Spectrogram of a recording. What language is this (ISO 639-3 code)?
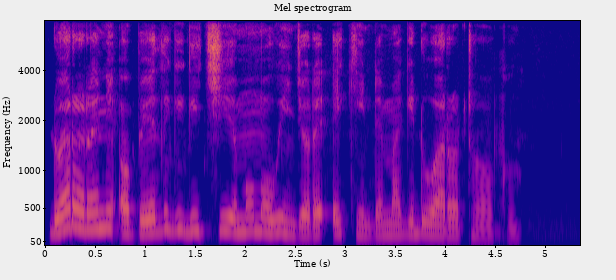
luo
